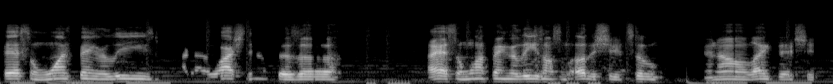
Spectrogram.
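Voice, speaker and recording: A man of ordinary pitch hosting a relaxed live stream, talking in a loose, slangy way and swearing freely. Faint music plays quietly behind him. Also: normal speed, highs cut off. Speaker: podcast host showing his grow. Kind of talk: casual stream chat.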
